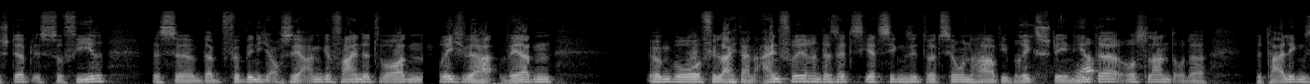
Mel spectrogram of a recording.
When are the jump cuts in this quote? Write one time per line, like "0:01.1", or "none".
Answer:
0:04.2
0:10.0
